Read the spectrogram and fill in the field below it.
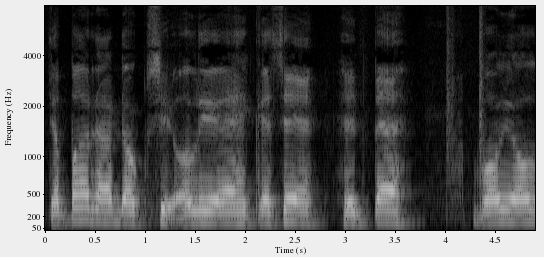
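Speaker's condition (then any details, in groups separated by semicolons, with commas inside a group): Cerebral palsy; from birth, hypoxia when stuck on mother's tailbone during delivery, mainly mobility impairment, limits movement, speech; Nigerian assistant acts as hands for 7 years, turns book pages, helps make sign of cross; somewhat unclear, self-described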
